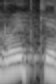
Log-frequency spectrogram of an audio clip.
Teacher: री सिर्फ क्या है, हस्व है और मूर्धन्य है। ठीक है, ना तो ये पश्च से बोला जाता है ना तो समवृत विवृत होता है, तो इसको ध्यान में रखिएगा।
